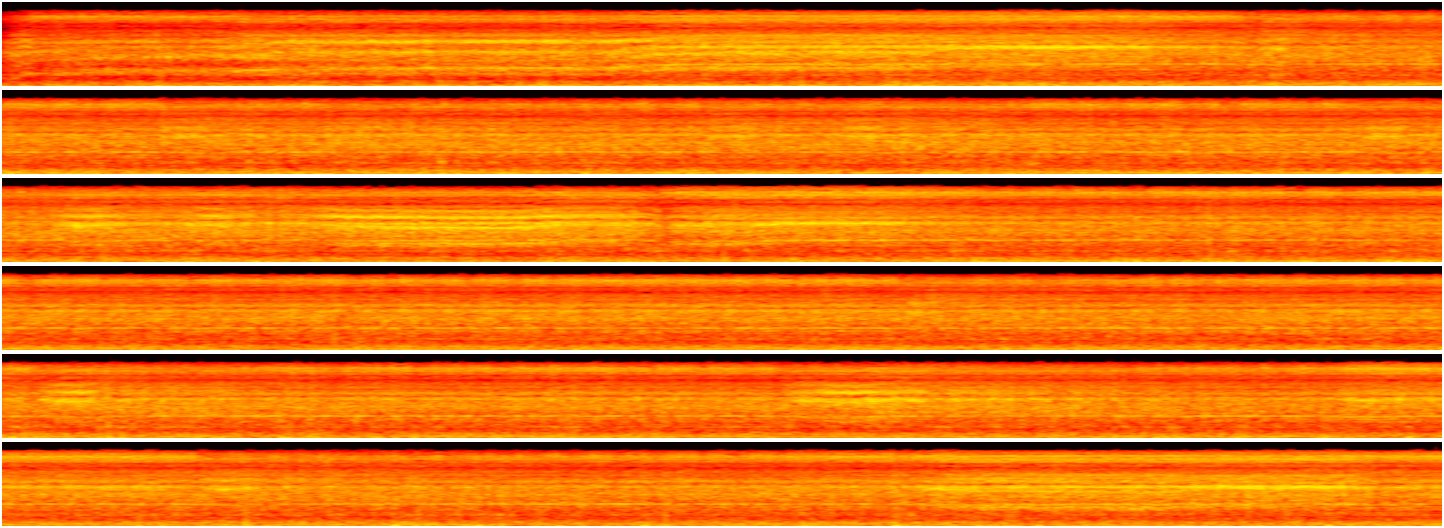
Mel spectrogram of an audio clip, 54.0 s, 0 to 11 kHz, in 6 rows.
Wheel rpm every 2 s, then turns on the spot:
70, 160, 190, 230, 230, 230, 230, 230, 230, 230, 220, 220, 230, 230, 240, 230, 230, 230, 230, 230, 230, 230, 230, 230, 230, 230, 220.
none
